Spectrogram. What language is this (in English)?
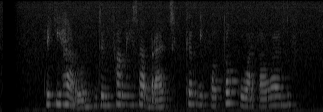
Sundanese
